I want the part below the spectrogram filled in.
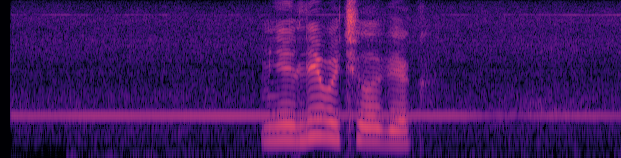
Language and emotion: Russian, neutral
